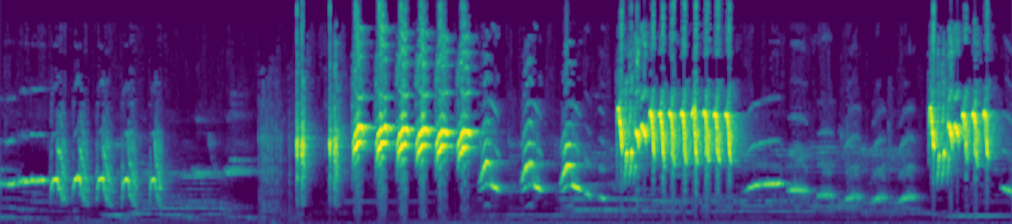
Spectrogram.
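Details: Sulingan gunung, also called tledekan, in full song: repeated trilled notes, then a rapid series of sharp high chips, descending whistled slurs and a bright buzzy trill.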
